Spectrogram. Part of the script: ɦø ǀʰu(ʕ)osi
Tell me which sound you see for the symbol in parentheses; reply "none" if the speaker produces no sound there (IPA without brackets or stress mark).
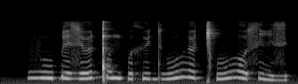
ɦ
